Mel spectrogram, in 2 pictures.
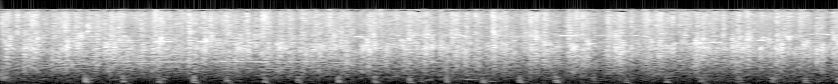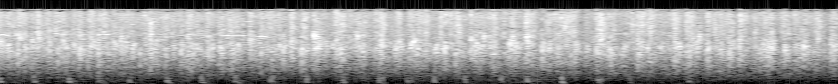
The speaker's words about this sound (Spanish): Felicidades. Un aplauso, no dejen de aplaudir.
